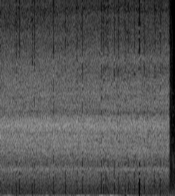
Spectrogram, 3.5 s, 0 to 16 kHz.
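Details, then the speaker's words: Presto electric pressure canner after a 90-minute ground beef processing and cool-down countdown: strong steady steam hiss for a few seconds then a sharp cutoff, a normal pressure release before the silver peg drops. "so then what we're waiting for is that little silver Peg on the right to drop down once that is dropped down it means that um enough steam has come out and the pressure has released"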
